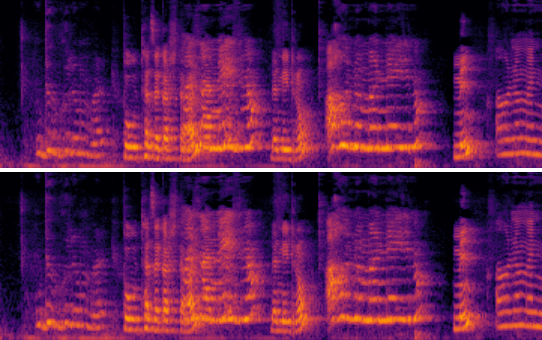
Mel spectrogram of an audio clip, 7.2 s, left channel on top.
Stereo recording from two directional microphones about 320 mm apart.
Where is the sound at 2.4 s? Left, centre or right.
Left.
